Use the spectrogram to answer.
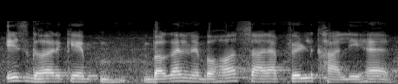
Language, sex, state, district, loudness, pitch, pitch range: Hindi, male, Arunachal Pradesh, Lower Dibang Valley, -14 LUFS, 135 Hz, 130-145 Hz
